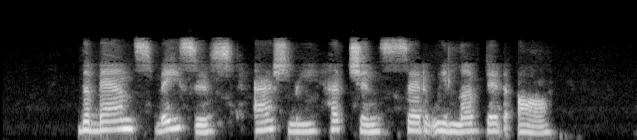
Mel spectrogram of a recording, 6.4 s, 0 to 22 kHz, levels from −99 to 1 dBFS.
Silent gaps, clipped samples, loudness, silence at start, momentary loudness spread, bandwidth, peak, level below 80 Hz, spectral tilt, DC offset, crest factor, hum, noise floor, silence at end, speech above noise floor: none; under 0.1%; -17 LUFS; 0.8 s; 6 LU; 8.4 kHz; -2 dBFS; -58 dBFS; -4 dB/octave; under 0.1%; 16 dB; none; -76 dBFS; 0.85 s; 59 dB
